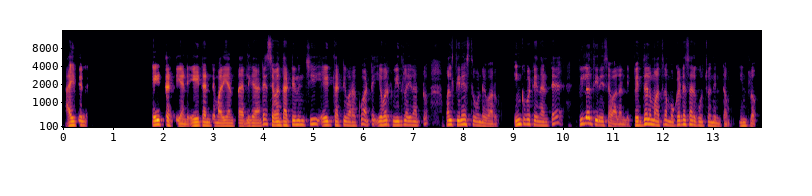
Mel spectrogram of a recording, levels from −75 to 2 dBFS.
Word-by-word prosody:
అయితేలే 140 0 +3 1.3
8:30 160 -7 +5
అండి. 85 -1 -1
8 125 +1 +4
అంటే 120 -1 -2
మరీ 110 0 +3
అంత 105 0 -8
ఎర్లీ‌గా 110 +2 -2
అంటే 110 - -2
7:30-8:30 145 0 +1
వరకు 125 +6 -6
అంటే 150 - -7 0.2
ఎవరికి 155 +1 0
వీధులైనట్టు 140 -1 -2 0.4
వాళ్ళు 160 0 +3
తినేస్తూ 165 +1 +1
ఉండేవారు. 100 -6 -4 0.4
ఇంకొకటి 175 -2 0
ఏందంటే 130 +4 -4 0.5
పిల్లలు 195 +2 +3
తినేసేవాళ్ళండి. 100 - -2
పెద్దలు 170 +7 +4
మాత్రం 140 +4 -2
ఒకటేసారి 155 -1 0
కూర్చొని 125 -1 -3
తింటాం 95 -3 -9 0.3
ఇంట్లో. 115 -3 -6
140 Hz, 115 wpm, -23 LUFS, 120-160 Hz, 1.3 s, 8:30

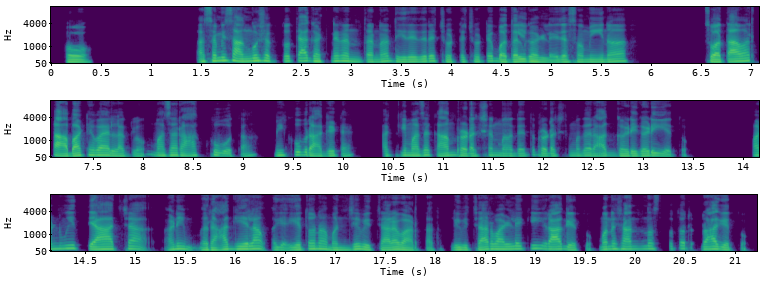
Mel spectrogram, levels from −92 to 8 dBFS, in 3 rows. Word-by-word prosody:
हो. 110 -4 +2 1.1
असं 125 +6 +2
मी 175 - +4
सांगू 140 -1 +5
शकतो 140 -4 0
त्या 155 0 +4
घटनेनंतर 135 -2 +1
ना 125 +3 0
धीरे-धीरे, 125 +3 +2
छोटे-छोटे 120 +4 -3
बदल 120 +3 +4
घडले. 110 -6 +1
जसं 110 +2 -1
मी 115 +1 0
ना 130 +4 +1 0.8
स्वतःवर 130 +6 +5
ताबा 120 0 +5
ठेवायला 140 -4 +3
लागलो. 105 -1 -4
माझा 130 +1 0
राग 125 0 -1 0.2
खूप 145 -3 -1
होता. 110 +1 -5 0.2
मी 135 - -1
खूप 160 -1 -1
रागीट 120 -1 -1
आहे. 115 - -5 0.3
कारण 120 0 -9
की 135 - -2
माझं 130 +2 +1
काम 125 +3 0
प्रोडक्शनमध्ये 120 -1 -2
आहे 125 - -13
तर 145 - -11
प्रोडक्शनमध्ये 125 +1 -4
राग 120 0 -3
घडी-घडी 120 +2 +1
येतो. 95 -5 -6 0.7
पण 145 +4 -1
मी 180 +2 0
त्याच्या 145 +2 +2 0.3
आणि 155 +4 +2 0.3
राग 135 +6 0
यायला 150 +2 +4 0.2
येतो 125 +6 0
ना 155 -1 +2
म्हणजे 115 +2 -1
विचार 120 -1 +1
वाढतात. 100 -6 -1
म्हणजे 120 +1 -3
विचार 125 +4 0
वाढले 150 +2 +2
की 175 +2 -4
राग 145 0 +3
येतो, 115 -2 -4
मन 135 +3 +1
शांत 150 0 0
नसतो 155 -1 -6
तर 170 - -5
राग 145 +1 +2
येतो. 115 -5 -3
125 Hz, 170 wpm, -23 LUFS, 115-145 Hz, 1.1 s, सांगू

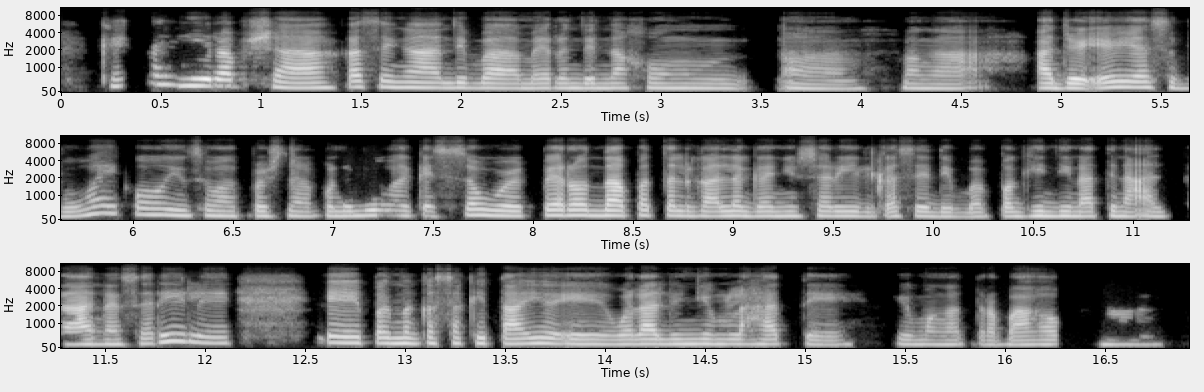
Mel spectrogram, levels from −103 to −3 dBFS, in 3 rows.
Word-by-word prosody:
Kahit 255 +1 -7
mahirap 265 -5 +4
siya 195 -3 +3
kasi 225 0 +1
nga, 200 -1 +4
di 190 -1 -1
ba 180 -2 +2
meron 180 +1 -1
din 180 - 0
akong, 180 -3 -4 0.2
ah, 160 -3 -4 0.2
mga 170 -1 -3 0.2
other 180 -1 +5
areas 215 +3 +3
sa 200 - -5
buhay 205 +13 -3
ko 240 -4 -3
yung 205 -3 -1
sa 205 - -4
mga 180 - -6
personal 180 -1 -4
ko 180 - -1
na 185 - 0
buhay 200 -1 -2
kaysa 185 +3 -5
sa 220 - +4
work. 190 -3 +2
Pero 210 +1 +4
dapat 200 0 +4
talaga 185 -2 +1
aalagaan 180 -1 +1
yung 180 - -3
sarili 180 -1 -2
kasi, 175 +1 -2
di 165 - -3
ba 160 0 -4
'pag 170 +1 -3
hindi 180 0 +1
natin 175 +1 -1
aalagaan 170 +1 +1
ang 175 - 0
sarili, 225 - -1 0.4
eh, 230 -2 +3
pag 215 -1 +1
nagkasakit 210 0 -1
tayo, 200 +2 +3
eh, 180 -1 +1
wala 180 +1 +3
rin 185 0 +1
yung 180 -1 -1
lahat, 180 0 -2
eh, 165 +1 -7 0.2
yung 175 -3 -5
mga 170 0 -5
trabaho 165 +1 -1 0.2
Hmm. 160 -1 -9
185 Hz, 200 wpm, -22 LUFS, 175-205 Hz, 0.4 s, other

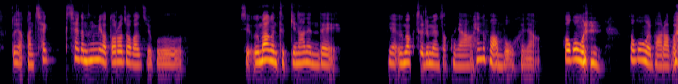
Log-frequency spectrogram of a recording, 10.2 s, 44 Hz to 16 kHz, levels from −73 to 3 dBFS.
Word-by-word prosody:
또 205 - -3
약간 185 -2 -4
책 245 +6 -6 0.2
책은 255 -4 +1
흥미가 245 -3 +2
떨어져 215 0 +2
가지고 95 - -6 0.8
이제 - - -6
음악은 230 +1 +7
듣긴 205 -2 -4
하는데 190 -3 -2 0.7
그냥 195 -3 -4
음악 205 +1 +1
들으면서 190 -4 -2
그냥 170 -2 -6
핸드폰 255 -6 0
안 170 -1 -2
보고 90 - -5
그냥 90 -1 -9 0.4
허공을, 230 -7 +5 0.4
허공을 235 -6 +2
바라봐요. 170 +4 0
200 Hz, 310 characters per minute, -23 LUFS, 180-230 Hz, 0.8 s, 음악은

